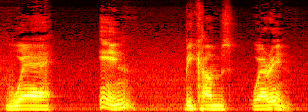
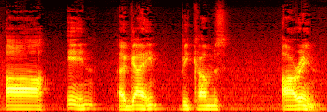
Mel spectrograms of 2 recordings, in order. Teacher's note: the final R is pronounced so we can link it to the next word listen we're in becomes we're in number two are in again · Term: linking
